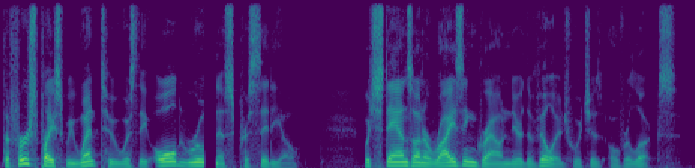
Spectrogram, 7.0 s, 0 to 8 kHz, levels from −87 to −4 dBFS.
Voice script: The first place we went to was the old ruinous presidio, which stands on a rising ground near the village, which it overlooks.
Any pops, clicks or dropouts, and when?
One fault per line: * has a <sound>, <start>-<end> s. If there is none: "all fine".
* has a dropout, 2.0-2.2 s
